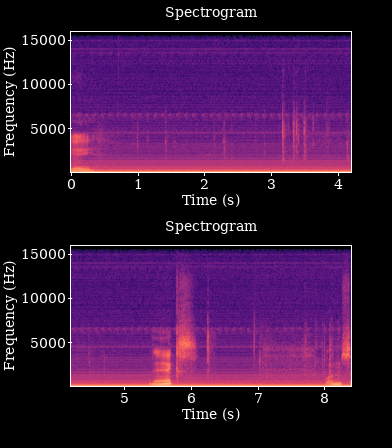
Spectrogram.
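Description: A man speaks briefly and calmly into a close headset microphone.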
